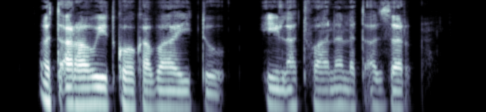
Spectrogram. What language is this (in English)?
Tigre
